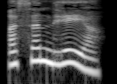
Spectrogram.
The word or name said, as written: ಆಶಾಂತ್ಯ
